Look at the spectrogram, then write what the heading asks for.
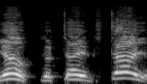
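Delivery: very loud, booming, high, belted tough-guy voice. Guessing aloud how they might talk, do a Sylvester Stallone impression. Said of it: "They might talk like Sylvester Stallone".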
